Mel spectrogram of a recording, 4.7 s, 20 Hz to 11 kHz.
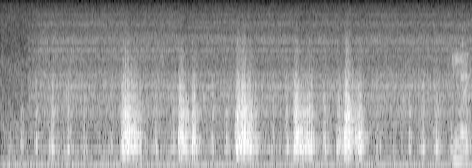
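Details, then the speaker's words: Needle EMG on a Natus Synergy system, abductor pollicis brevis muscle selected, 50 microvolts per division: irregular crackling pops and louder static bursts from the loudspeaker during insertional activity. "So, this is going to be my insertional activity. And here are the cascades."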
